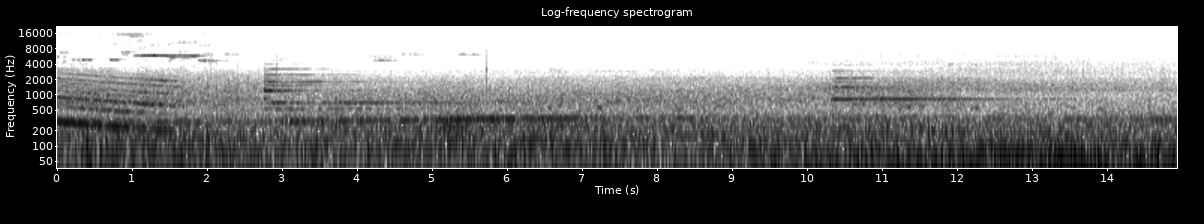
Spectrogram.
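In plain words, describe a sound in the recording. Car traffic rumbles and hums past on a busy road.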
